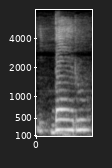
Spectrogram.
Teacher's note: A sílaba forte é no bé.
